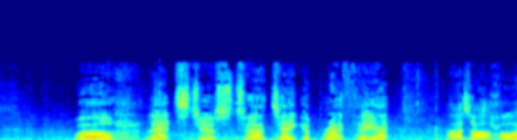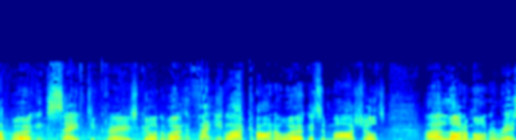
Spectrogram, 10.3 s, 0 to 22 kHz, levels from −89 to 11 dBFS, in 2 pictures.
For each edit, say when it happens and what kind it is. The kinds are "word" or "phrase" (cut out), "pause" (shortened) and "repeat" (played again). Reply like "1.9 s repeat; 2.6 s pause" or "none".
7.4 s phrase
